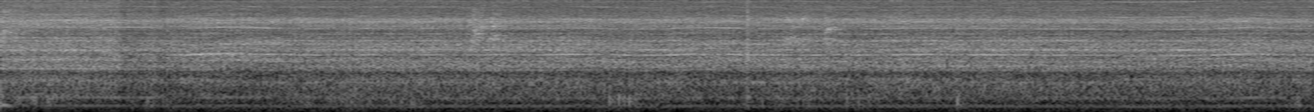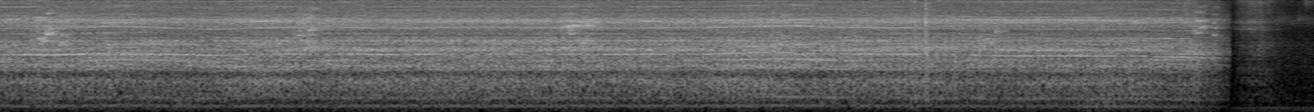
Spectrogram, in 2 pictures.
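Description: Electric hand mixer running steadily, its beaters working flour into creamed butter for cookie dough. The motor cuts off suddenly near the end.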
